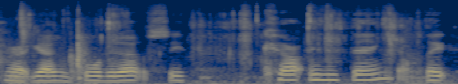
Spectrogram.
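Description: A man narrating his own outing in a relaxed, chatty way, filmed outdoors by a creek on a chest-mounted action camera. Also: on the high side, moderate pace, background noise. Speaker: vlogger. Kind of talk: casual first-person commentary.

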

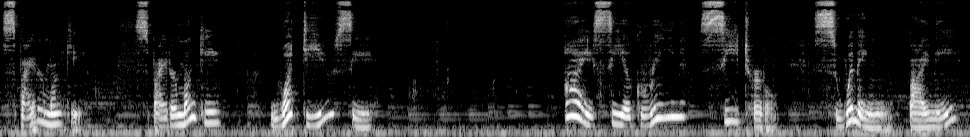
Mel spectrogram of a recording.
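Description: A woman reading a picture book aloud to young children in a deliberate, sing-song way. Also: mid-range voice, sing-song, warm tone, slightly rough, faint music behind. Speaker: children's read-aloud narrator.

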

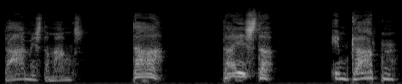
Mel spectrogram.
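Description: A man playing a scheming old criminal in a 1950s German radio drama, excitable and wheedling in manner. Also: extremely high pitch, measured pace, vocal fry, a little hiss or hum, heavily acted. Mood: sly, excited.

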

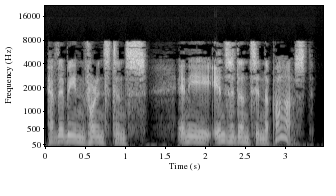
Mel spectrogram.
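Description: A man narrating an audiobook voices a fussy, formal older male detective, speaking in a measured, soothing manner. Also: mid-range voice, no echo, muffled recording, voice pushed up, lightly acted. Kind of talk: audiobook character voice.

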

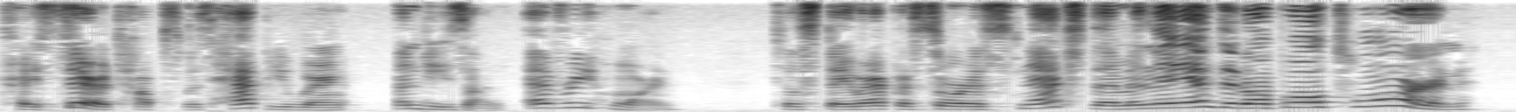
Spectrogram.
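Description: A woman's voice: a little high, big pitch swings, normal speed, rough recording. A woman in her thirties reading a rhyming picture book aloud expressively, with a sing-song delivery. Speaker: children's library storytime reader. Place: indoors in a library room.

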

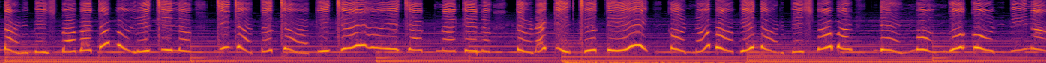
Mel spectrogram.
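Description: Very high, slow, pleading little bird. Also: female voice. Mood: worried, pleading. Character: anxious yellow bird pleading slowly with friends. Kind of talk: children's cartoon voice acting. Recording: music under the voice.

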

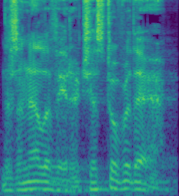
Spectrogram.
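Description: An actor playing a calm, wise beast companion in a video game, speaking in a grave, measured, formal way. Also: male voice, lowish voice, slight background noise, natural voice. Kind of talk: dramatic video game cutscene acting. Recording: reverberant hall, music behind.

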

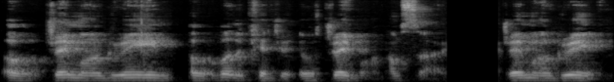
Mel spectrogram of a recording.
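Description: A man co-hosting a casual sports podcast, animated and joking, swearing freely as he talks over a video call. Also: fairly low pitch, brisk, echoey room, low-quality recording. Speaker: podcast co-host. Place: home room. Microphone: headset on video call.

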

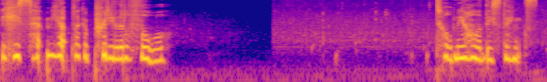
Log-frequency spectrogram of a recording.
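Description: A woman playing a heartbroken young woman lost in a fairy-tale forest, in an emotional audio roleplay, halting and often dropping to a whisper. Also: a little high, fairly even intonation, mellow, breathy edge, no echo. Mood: bitter, anguished.

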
